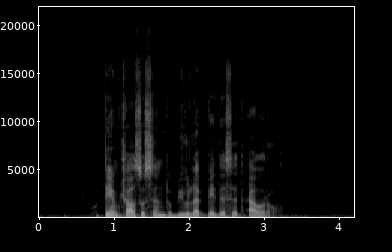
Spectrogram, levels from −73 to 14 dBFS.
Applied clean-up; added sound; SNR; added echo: none; none; none; none.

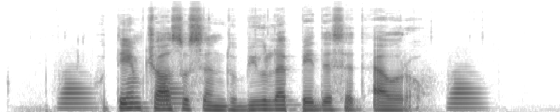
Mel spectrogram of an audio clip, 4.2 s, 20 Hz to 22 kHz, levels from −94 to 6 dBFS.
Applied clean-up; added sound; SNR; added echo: neural mask model RNNoise.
